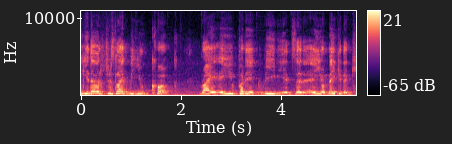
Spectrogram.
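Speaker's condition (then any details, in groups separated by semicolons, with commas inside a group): Spastic cerebral palsy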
